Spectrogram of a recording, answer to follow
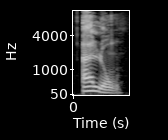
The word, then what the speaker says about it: allons: Nous allons. Final S not pronounced. And then when you get this O-N combination, you get this nasal on, really in your nose, okay?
